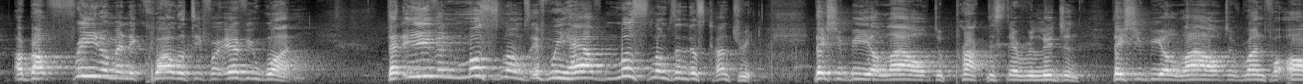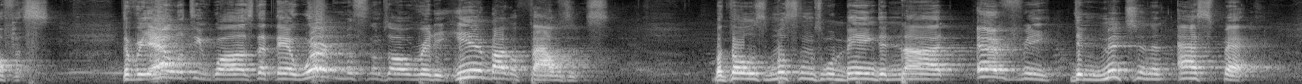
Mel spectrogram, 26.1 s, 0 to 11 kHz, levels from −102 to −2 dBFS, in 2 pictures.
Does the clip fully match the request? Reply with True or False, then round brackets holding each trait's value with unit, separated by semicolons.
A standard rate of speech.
False (125 wpm)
